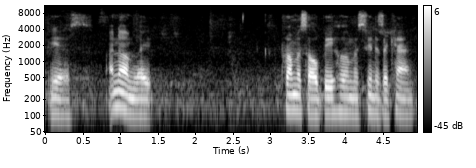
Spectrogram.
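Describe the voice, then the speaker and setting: Over audible background noise comes a flippant, talkative husband caught as a hostage, acted by a young man. His voice sits fairly low, and he complains cheekily in radio drama style. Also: little pitch movement, a little slow, mellow, highs cut off. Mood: casual, sheepish. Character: cheeky, chatty bank hostage and harried husband. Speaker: student actor. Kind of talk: amateur radio drama acting.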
